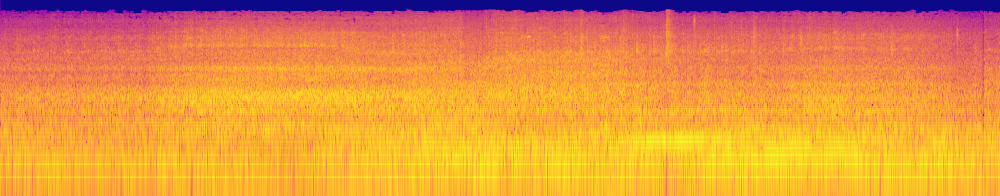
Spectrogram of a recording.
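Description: Tow truck's engine running amid steady road-traffic noise, a low engine hum standing out more clearly in the second half.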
